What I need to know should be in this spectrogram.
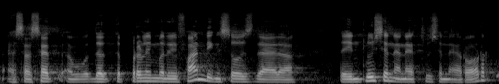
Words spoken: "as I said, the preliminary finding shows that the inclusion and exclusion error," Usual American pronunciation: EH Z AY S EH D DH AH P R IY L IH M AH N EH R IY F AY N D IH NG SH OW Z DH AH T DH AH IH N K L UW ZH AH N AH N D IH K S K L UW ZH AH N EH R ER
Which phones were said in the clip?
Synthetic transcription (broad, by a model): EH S AY S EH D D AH P R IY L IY M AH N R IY F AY N D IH NG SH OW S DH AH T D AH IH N K L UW S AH N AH N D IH K S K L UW S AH N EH R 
